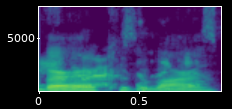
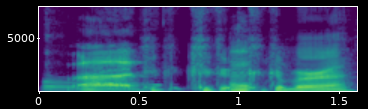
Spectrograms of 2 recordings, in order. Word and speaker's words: kookaburra: Kookaburra. But Kookaburra. Kookaburra. Okay. But I say borough. You would say bureau, right? I don't think so. Kookaburra.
